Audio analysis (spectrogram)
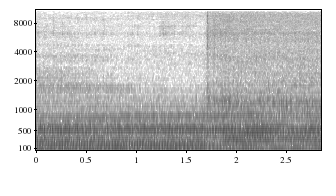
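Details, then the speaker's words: Advance Aquaclean 15 HD walk-behind carpet extractor, tested with 2 lines replaced: steady motor drone with an even hiss as the pump sprays water normally, no surging or rattles; pump spraying just as it's supposed to. "And you can see down there, folks, that's definitely spraying water out of there, just like it's supposed to. And that looks good."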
